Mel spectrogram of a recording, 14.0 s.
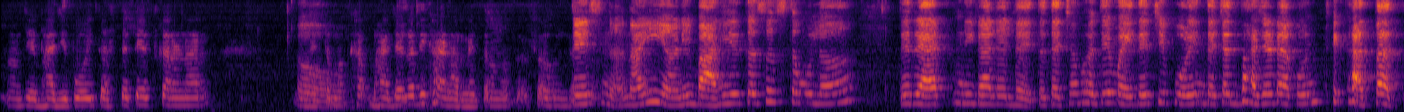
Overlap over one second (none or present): none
